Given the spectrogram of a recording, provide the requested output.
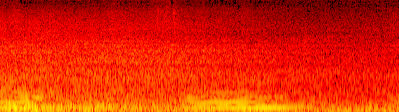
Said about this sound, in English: We're listening to the sound of foghorns, a sonic component in this ship-to-shore technological infrastructure.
